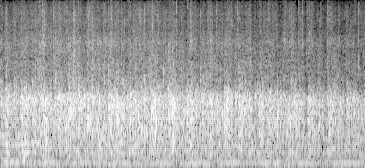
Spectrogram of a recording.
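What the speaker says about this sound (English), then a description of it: "Let's give them all a round of applause" Sustained, loud applause from a large crowd fills the whole stretch, dense and even without letting up.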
